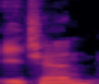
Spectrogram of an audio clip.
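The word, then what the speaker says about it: Achane: to me I mean I might say aan throughout this game but it is pronounced Anan and it just it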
